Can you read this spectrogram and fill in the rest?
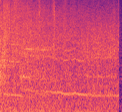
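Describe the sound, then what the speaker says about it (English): A glove ability in the Roblox game Slap Royale sets off an explosion, a loud sustained rumbling blast with a faint tone running through it that cuts off abruptly near the end. "It also creates a little explosion"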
